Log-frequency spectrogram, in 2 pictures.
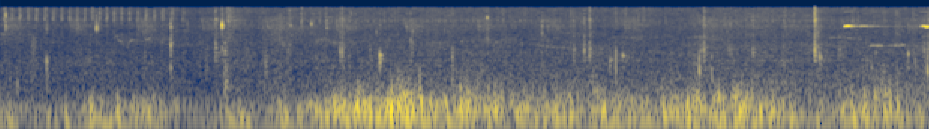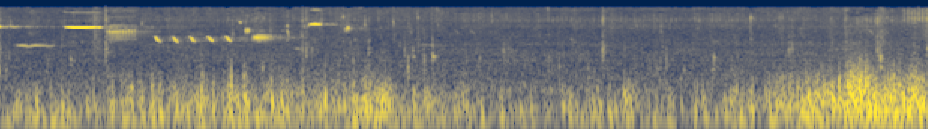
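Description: Wind buffeting the microphone while riding a bicycle along a road: a low rumble that swells and fades. A few short high chirps about seven seconds in.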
